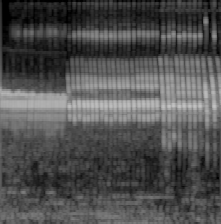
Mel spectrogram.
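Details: Energetic canary singing 'ngerol', rolled trills used as a master and lure for other canaries: a very fast, thin high trill that shifts into a coarser, louder rolling rattle.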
